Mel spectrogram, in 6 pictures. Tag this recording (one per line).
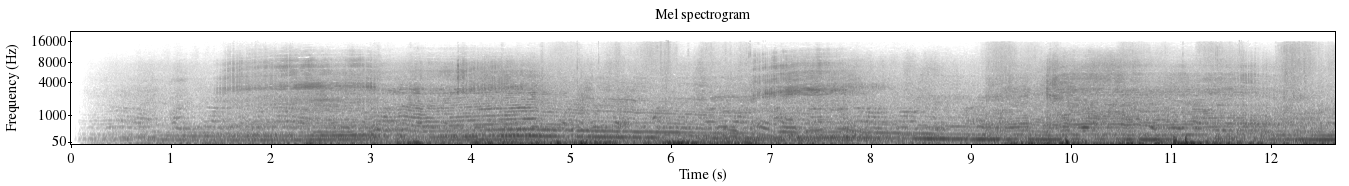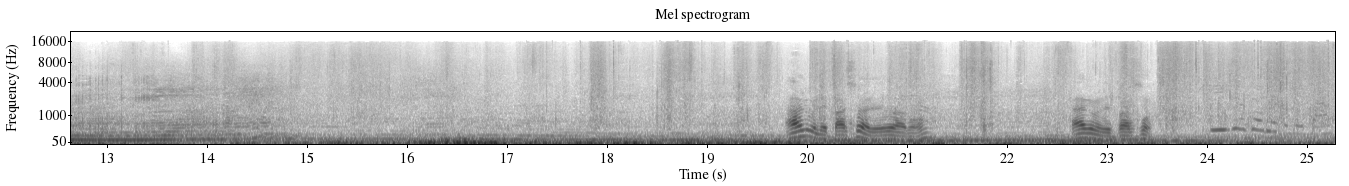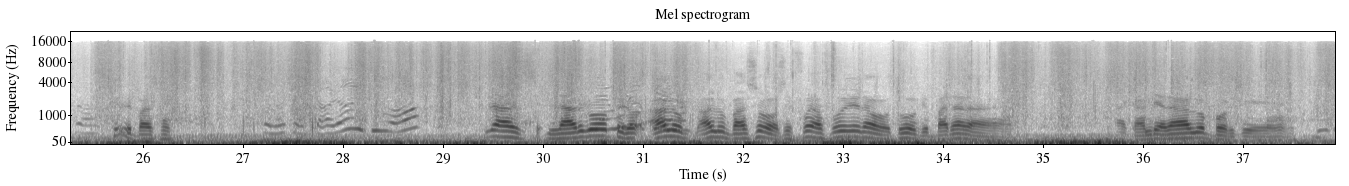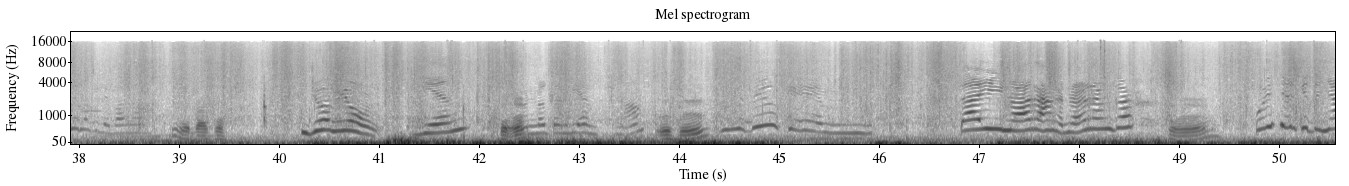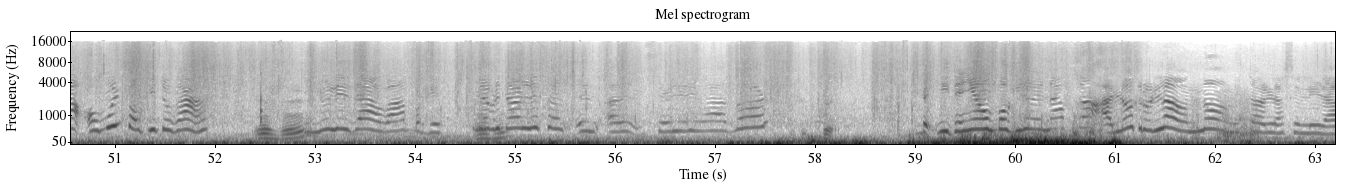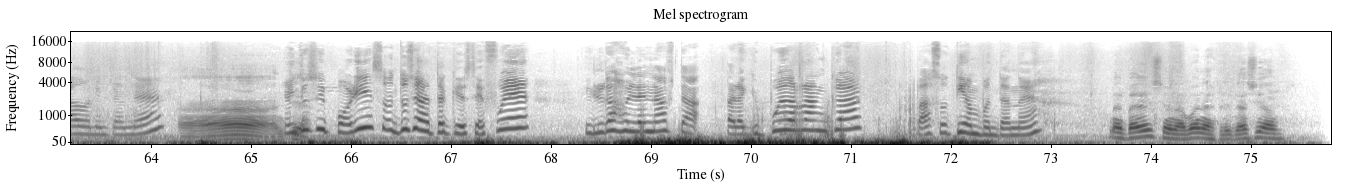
ambience
argentina
circuito-valentin-lauret
cordoba
engine
field-recording
girl
nature
noise
race
racing
sound
talking
voice
zoomh4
